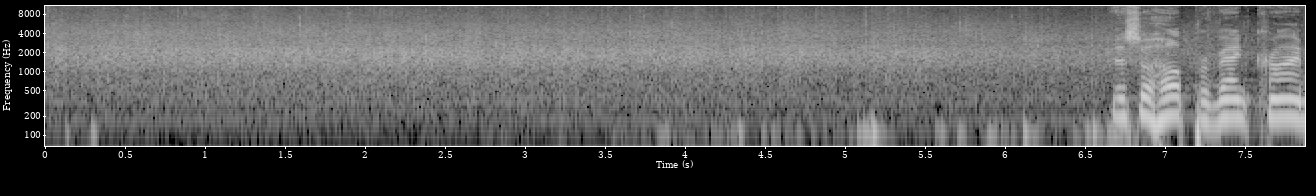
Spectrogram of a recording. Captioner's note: applause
